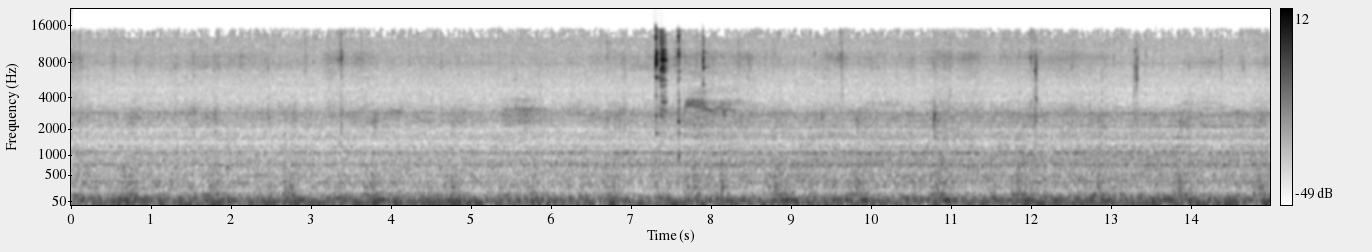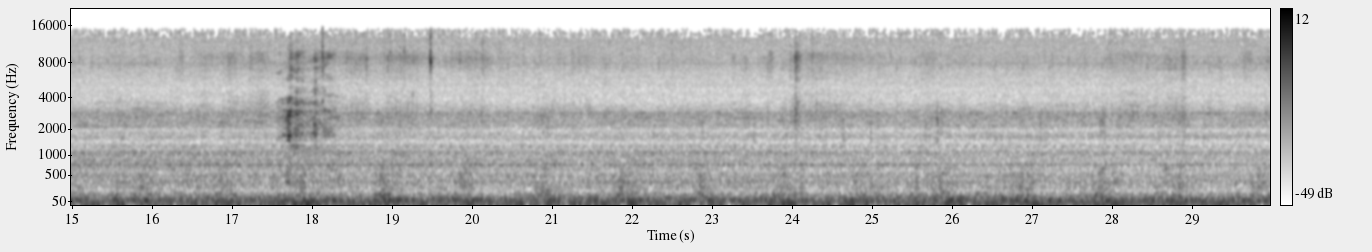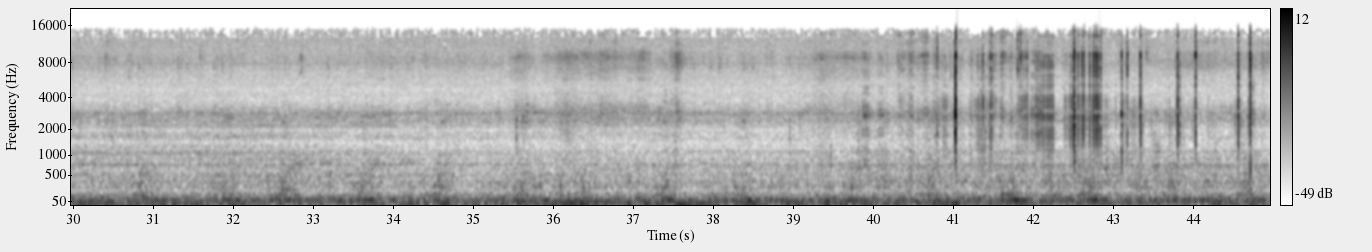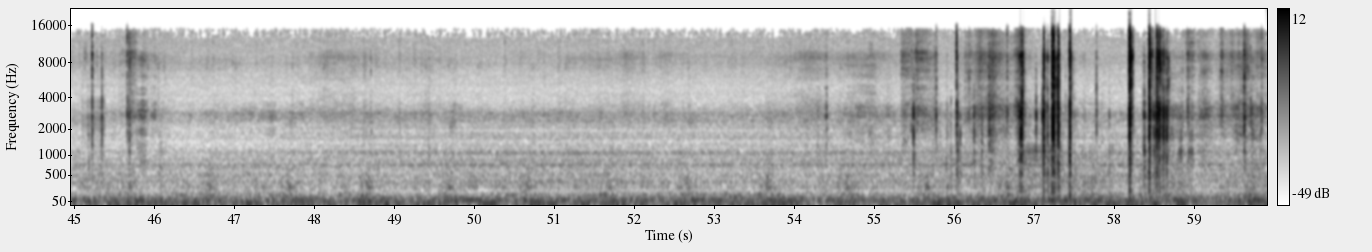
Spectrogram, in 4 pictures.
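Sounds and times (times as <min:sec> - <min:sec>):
train carriage rumble: 0:00.0 - 0:59.9
sharp clicks and rattles: 0:38.3 - 0:46.8, 0:53.6 - 0:59.9.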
